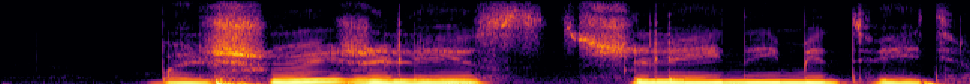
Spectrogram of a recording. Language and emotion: Russian, neutral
